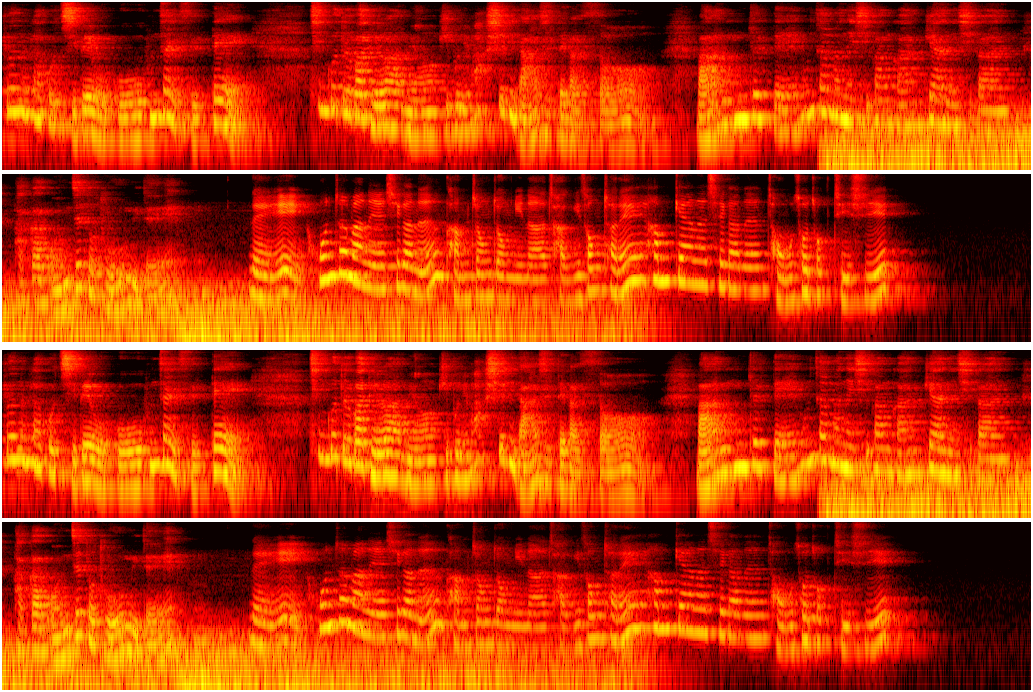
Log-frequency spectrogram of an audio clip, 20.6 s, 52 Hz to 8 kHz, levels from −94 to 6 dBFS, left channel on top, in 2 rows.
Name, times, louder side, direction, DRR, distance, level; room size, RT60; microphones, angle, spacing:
voice 1, 0.0-12.0, right 2 dB, 50° right, 2 dB, 0.5 m, -30 dB
sound 1, 8.2-16.6, equal, 10° right, 0.9 m, -33 dB
voice 2, 12.8-19.1, left 3 dB, 30° left, 9 dB, 0.4 m, -30 dB
5.3 x 3.5 x 5.5 m, 0.79 s
head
